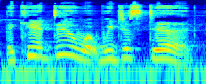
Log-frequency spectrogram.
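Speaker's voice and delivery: ordinary talk, nothing marked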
